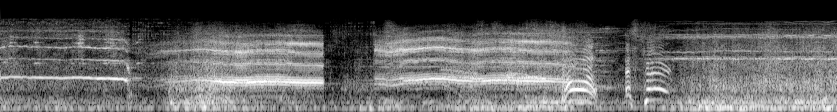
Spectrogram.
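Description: Harpooned female killer whale crying out in distress: long, high, wavering whistle-like cries, then a run of short arching squeals about six seconds in, over a steady low rumble.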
